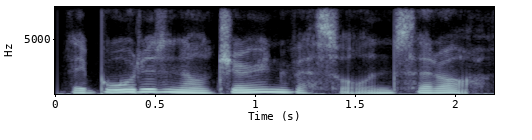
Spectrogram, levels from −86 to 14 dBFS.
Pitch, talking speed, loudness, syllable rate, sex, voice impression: 195 Hz, 220 wpm, -14 LUFS, 5.6 syllables/s, female, feminine, adult-like, tensed, slightly bright, soft, slightly fluent, intellectual, calm, friendly, reassuring, elegant, kind, slightly modest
